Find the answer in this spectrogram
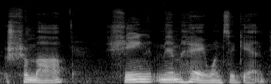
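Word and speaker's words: Shema (שמה): Now, the root word of Shemayim is a word pronounced Shema. It's spelled Shin Mem He.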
